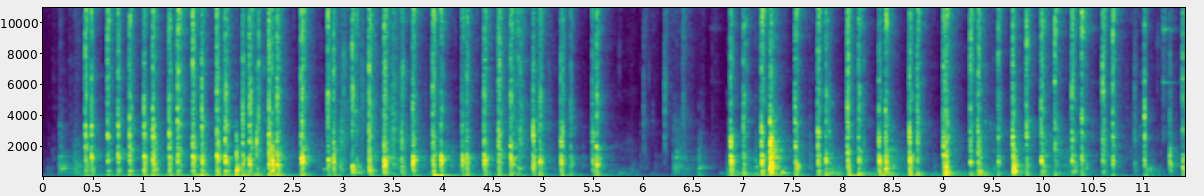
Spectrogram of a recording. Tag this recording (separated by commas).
Tap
